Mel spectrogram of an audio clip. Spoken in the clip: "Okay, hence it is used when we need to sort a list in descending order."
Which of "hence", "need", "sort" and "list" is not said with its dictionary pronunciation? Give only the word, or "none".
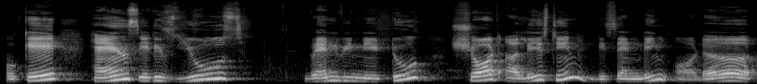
sort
